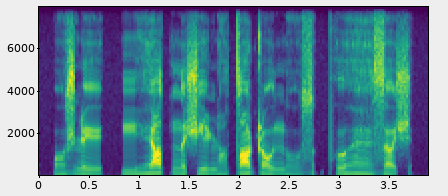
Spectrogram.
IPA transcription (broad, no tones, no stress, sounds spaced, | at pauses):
ɔ̤ z ɳ ɪ | i ɦ ɛ tˤ n ɪ ʃ i ɳ æ̤ tˤ ʌ ʈ ɔ u̯ n ɔ̤ z | pʰ ʊ ɦ æ̤ z ʌ ʃ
